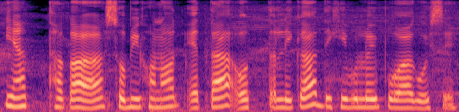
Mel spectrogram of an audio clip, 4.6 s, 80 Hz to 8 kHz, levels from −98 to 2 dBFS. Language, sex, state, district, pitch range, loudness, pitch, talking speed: Assamese, female, Assam, Kamrup Metropolitan, 200-225 Hz, -17 LUFS, 215 Hz, 105 wpm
